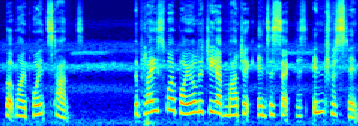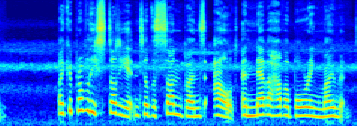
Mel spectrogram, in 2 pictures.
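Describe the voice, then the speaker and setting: Woman playing a high-voiced, flippant young-sounding vampire lady. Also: brisk, darkish tone, close to an everyday voice, rough recording. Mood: enthusiastic. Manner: flippant, teasing, wry, casual. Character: playful, cocky female vampire lab partner, science-obsessed, teasing. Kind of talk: intimate audio roleplay, conversational acting.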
